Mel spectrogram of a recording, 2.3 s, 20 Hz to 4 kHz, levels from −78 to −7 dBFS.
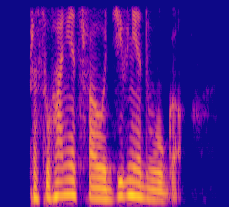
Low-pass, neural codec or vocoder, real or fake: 3.6 kHz; none; real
